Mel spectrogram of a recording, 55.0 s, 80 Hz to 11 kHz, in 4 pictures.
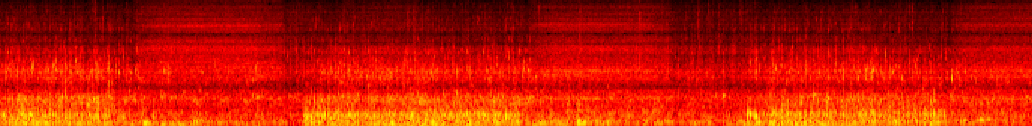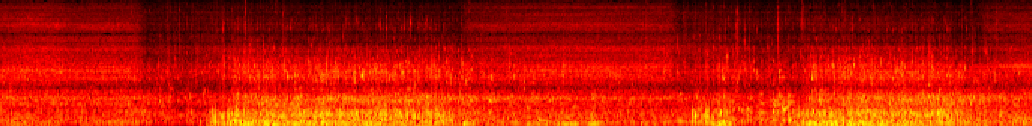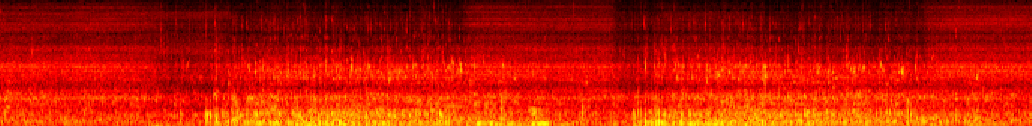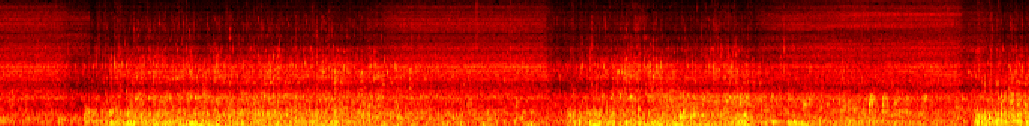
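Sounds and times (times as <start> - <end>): regulator inhale hiss: 1.8 - 4.0, 6.9 - 9.9, 12.7 - 16.1, 19.8 - 23.0, 26.6 - 30.4, 33.6 - 36.0, 39.7 - 42.6, 46.3 - 48.9, 50.9 - 54.3
bubbling exhaust rush: 48.8 - 55.0.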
